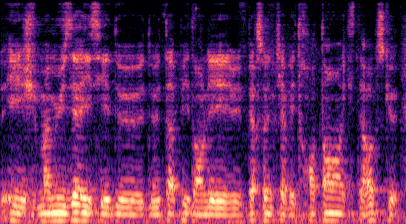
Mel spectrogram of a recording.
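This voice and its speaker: The speech comes at a very fast pace. Audible room echo surrounds it. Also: man. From northern France, near Lille. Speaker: hip hop dancer. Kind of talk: conference talk. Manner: casual.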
